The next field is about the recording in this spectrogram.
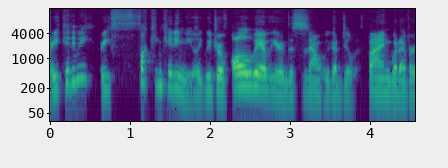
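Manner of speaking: exasperated, frustrated, fed-up griping. Retelling arriving as tour buses blocked the view: retelling own frustration. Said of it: "I was so frustrated".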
